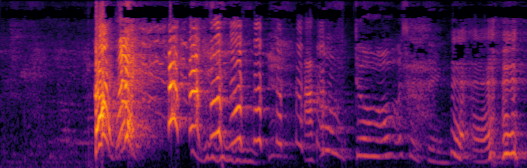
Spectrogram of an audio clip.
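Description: A young woman laughs loudly up close.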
